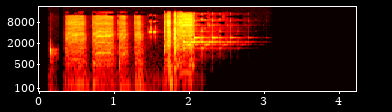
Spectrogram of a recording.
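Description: Logo-sting sound effect: a short blip, then a quick run of four brief swishing bursts, then a sharp hit with a bright ringing tone that fades out within about a second.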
